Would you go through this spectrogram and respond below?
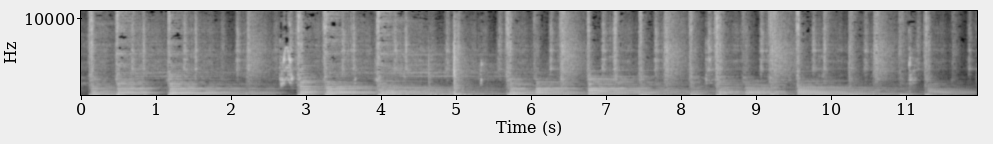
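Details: Plucked acoustic guitar music with jazzy strummed chords in uneven bursts fills the recording, with no audible animal calls.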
